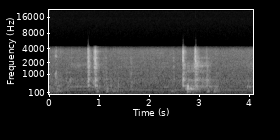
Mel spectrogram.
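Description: Honda CX500 engine being turned over by hand with a tool on its shaft: two short bursts of light metallic clicks, one about a second in and one near three seconds.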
